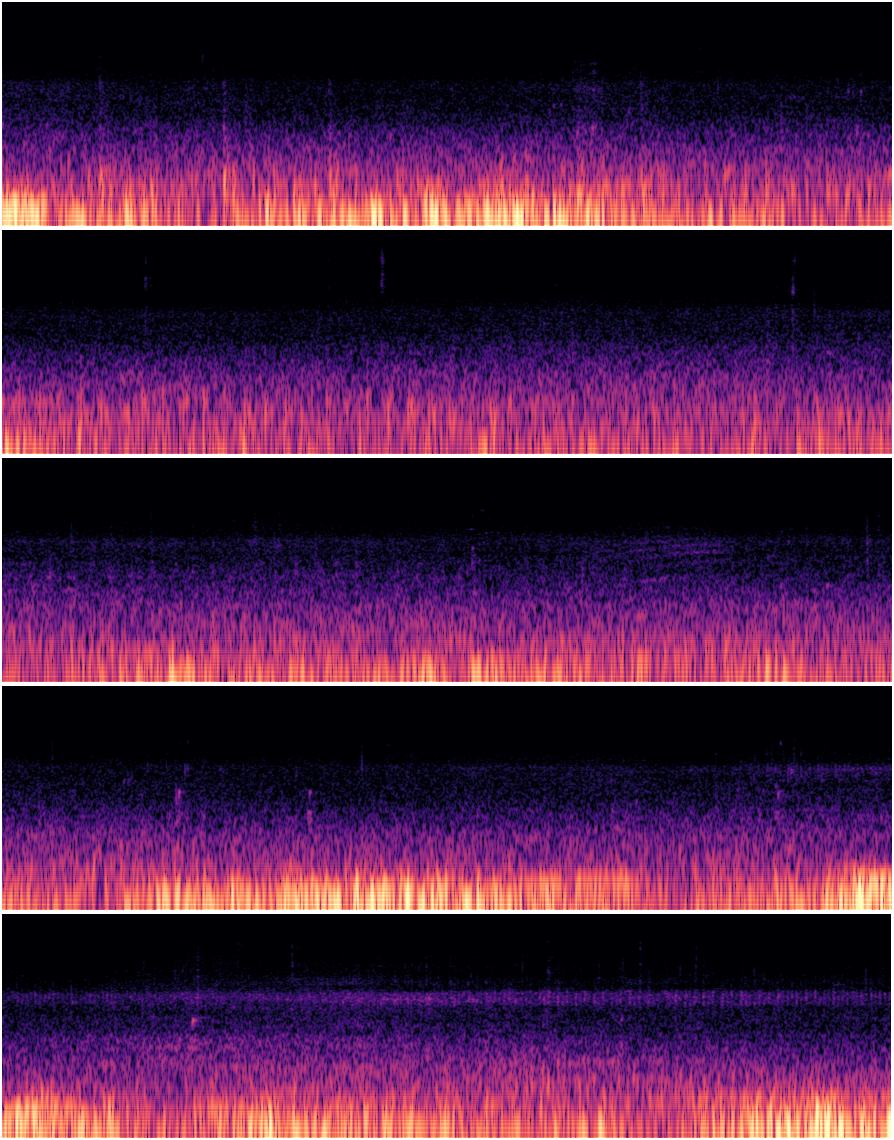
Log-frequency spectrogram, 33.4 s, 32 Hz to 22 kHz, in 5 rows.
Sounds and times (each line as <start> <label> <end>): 0.0 reverberating sound of the sea 33.3
0.0 wind 33.3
